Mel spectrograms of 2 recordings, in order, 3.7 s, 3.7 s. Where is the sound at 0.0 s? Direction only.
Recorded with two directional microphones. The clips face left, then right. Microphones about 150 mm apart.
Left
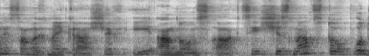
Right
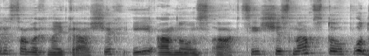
20° right (ahead or behind).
